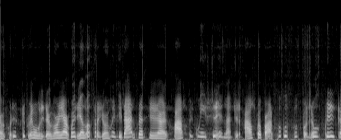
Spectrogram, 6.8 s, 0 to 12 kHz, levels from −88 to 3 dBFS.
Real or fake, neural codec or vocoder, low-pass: fake; autoencoder, 22.05 kHz, a latent of 192 numbers a frame, VITS, trained on many speakers; 9.9 kHz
